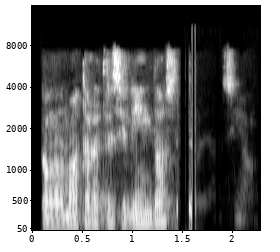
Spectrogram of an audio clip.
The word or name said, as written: doble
